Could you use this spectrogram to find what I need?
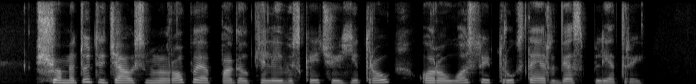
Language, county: Lithuanian, Vilnius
